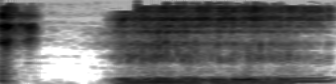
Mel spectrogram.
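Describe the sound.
A voice imitates a loud, rattling breathe-in snore, a single sustained throaty inhalation lasting over a second, alone after a brief pause.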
